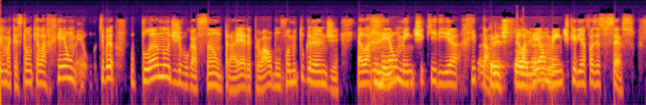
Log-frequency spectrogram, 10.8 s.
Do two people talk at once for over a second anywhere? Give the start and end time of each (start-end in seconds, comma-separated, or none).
8.0-9.3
